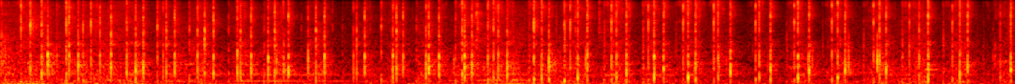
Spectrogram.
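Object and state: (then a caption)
Vinyl pencil case. Fingertips rapidly tap and scratch the front of a closed, hollow red glossy vinyl Hello Kitty pencil case, including near its glitter lettering. The result is a dense, crackly stream of short, dry clicks and scrapes with bright, papery texture and very little ring.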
